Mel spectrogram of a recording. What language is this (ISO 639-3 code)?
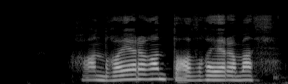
bak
